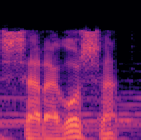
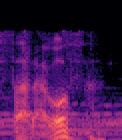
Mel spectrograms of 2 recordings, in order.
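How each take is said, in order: First: The z letters are pronounced with an s sound. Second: The z letters are pronounced with a th sound. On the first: "usamos eses donde no las hay" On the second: "en lugar de"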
